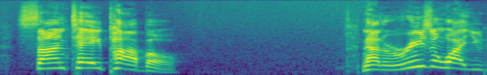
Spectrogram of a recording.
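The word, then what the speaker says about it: Svante Pääbo: How you pronounce it is Sante Pabo.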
